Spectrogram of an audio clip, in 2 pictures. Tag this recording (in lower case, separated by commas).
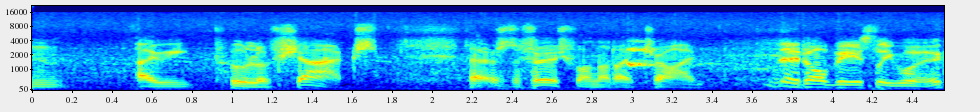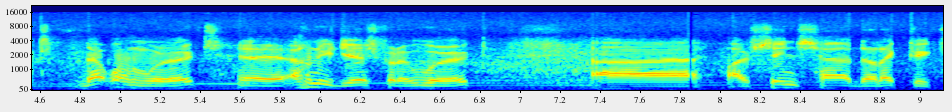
speech, vehicle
